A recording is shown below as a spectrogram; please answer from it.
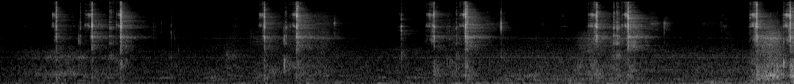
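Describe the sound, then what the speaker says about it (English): Very large barber scissors snip through hair in scissor-over-comb cutting, with short bursts of crisp metallic snips in quick clusters, up close and alone. "using a very large scissor, like these ones, is perfect for scissor over comb"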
